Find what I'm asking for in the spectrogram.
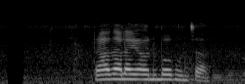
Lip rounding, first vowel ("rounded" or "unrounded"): unrounded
